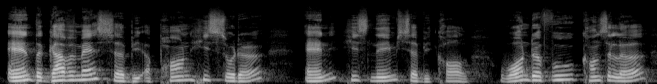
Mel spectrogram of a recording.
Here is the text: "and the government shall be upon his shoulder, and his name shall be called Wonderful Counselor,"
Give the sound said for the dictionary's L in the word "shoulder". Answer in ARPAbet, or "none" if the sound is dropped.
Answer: none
